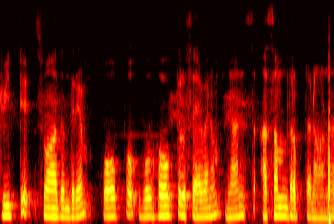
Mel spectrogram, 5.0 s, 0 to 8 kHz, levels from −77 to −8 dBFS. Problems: low volume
